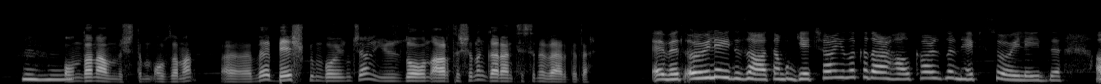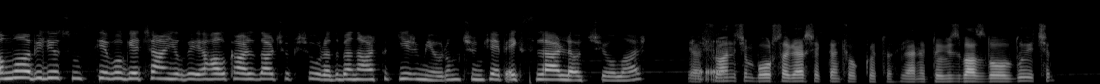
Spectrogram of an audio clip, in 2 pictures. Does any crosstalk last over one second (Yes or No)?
No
